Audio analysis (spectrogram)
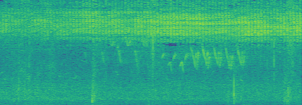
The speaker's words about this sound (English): Noisy grasshoppers up ahead.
